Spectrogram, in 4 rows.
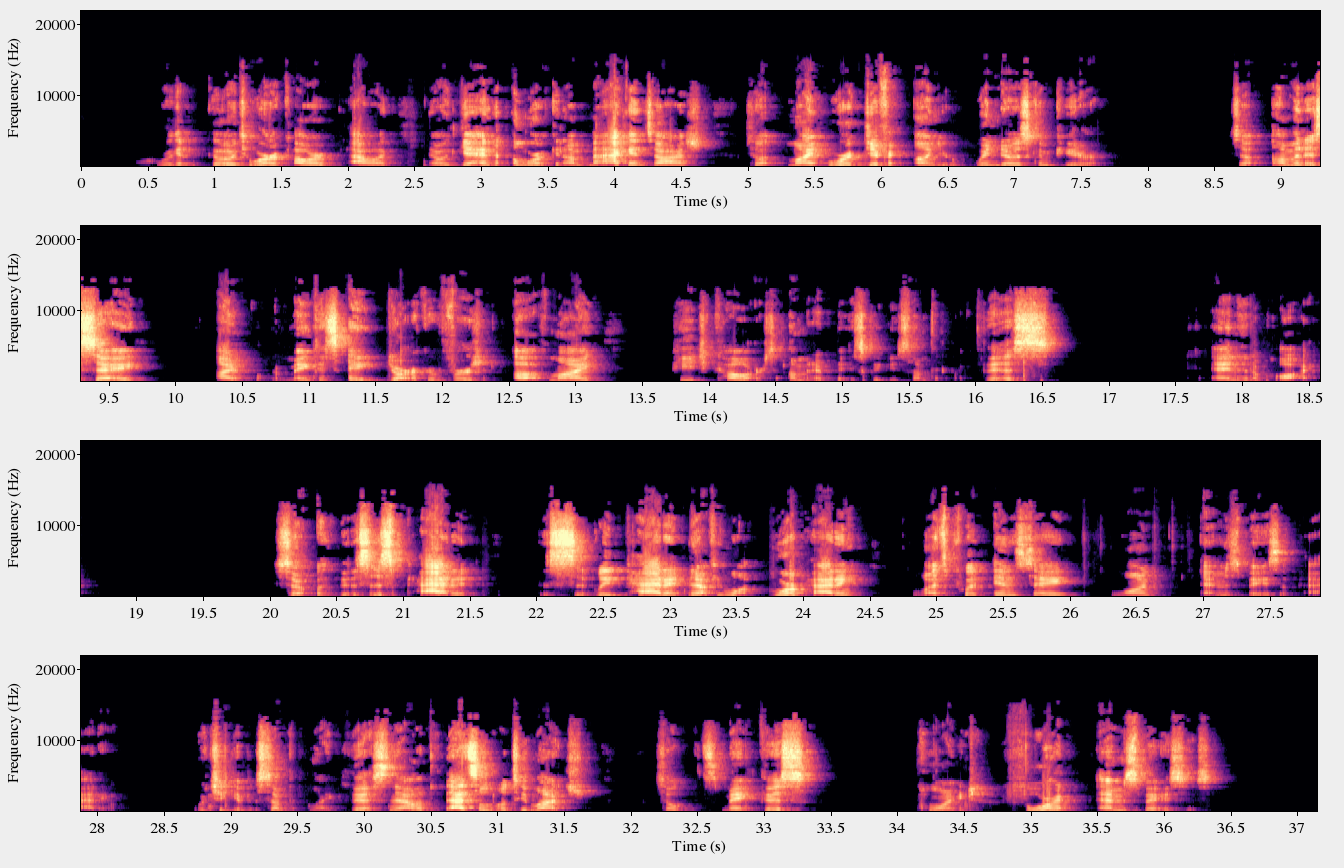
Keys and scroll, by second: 26.1-27.5 typing, 34.1-35.5 typing.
